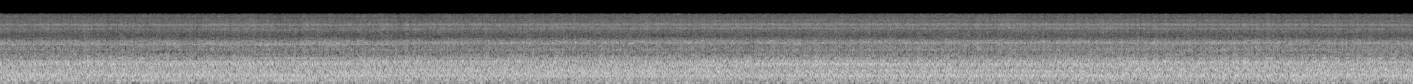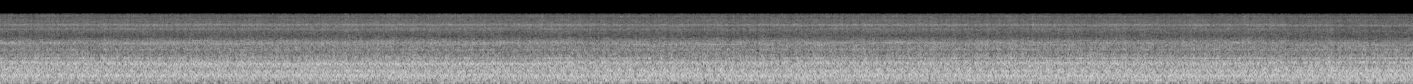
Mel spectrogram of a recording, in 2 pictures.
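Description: SNCF BB 67400-class diesel-electric locomotive standing with its diesel engine running, a loud steady drone with a steady high whine over it.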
